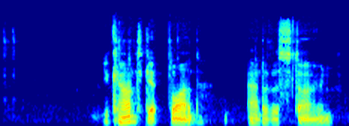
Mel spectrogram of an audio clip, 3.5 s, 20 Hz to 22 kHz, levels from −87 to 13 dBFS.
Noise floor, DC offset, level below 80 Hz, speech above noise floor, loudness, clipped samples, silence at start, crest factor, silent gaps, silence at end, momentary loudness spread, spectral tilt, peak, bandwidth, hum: -78 dBFS; under 0.1%; -62 dBFS; 55 dB; -24 LUFS; under 0.1%; 1.05 s; 22 dB; none; 0.2 s; 10 LU; -5 dB/octave; -4 dBFS; 13 kHz; none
